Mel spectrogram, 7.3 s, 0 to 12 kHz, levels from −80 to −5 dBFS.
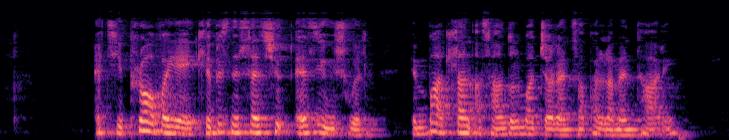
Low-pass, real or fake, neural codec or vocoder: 10.8 kHz; real; none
